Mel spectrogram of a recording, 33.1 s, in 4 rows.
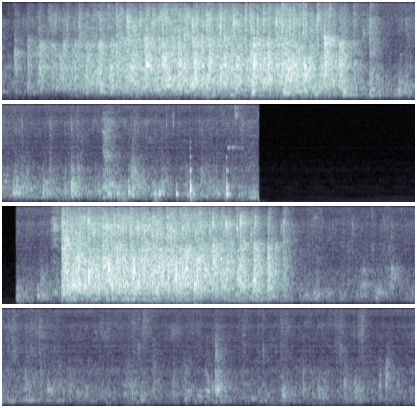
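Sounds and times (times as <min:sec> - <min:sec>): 
audience applause: 0:00.0 - 0:08.3, 0:17.4 - 0:23.0.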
